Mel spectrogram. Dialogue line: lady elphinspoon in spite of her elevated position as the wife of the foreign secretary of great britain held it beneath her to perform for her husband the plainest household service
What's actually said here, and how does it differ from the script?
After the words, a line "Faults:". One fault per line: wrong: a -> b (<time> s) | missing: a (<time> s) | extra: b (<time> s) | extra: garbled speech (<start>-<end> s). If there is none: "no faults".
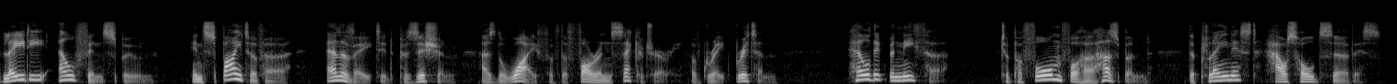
lady elphinspoon in spite of her elevated position as the wife of the foreign secretary of great britain held it beneath her to perform for her husband the plainest household service
Faults:
no faults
